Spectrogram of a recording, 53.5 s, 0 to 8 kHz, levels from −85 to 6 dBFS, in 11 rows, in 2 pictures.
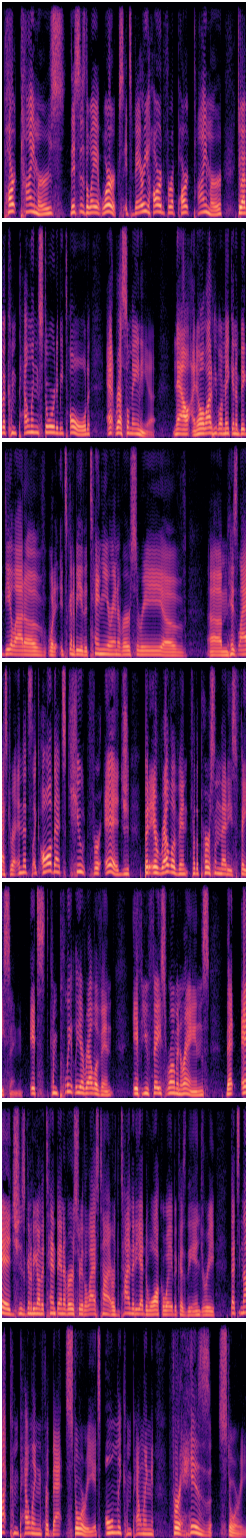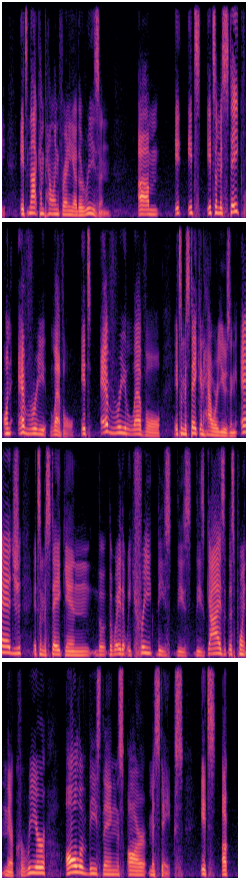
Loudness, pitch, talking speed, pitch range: -16 LUFS, 170 Hz, 190 wpm, 150-200 Hz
